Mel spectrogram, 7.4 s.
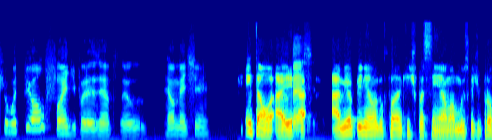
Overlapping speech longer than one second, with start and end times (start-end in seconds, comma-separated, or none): none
